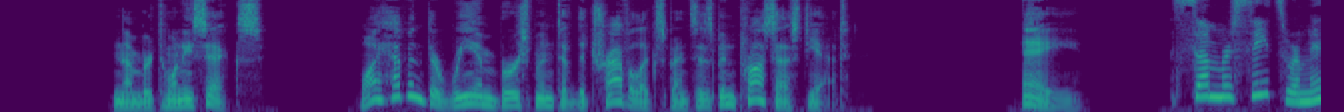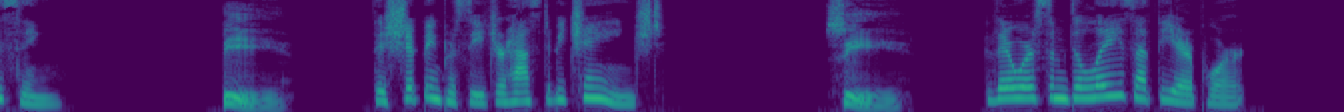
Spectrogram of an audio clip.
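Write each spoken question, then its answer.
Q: Why haven't the reimbursement of the travel expenses been processed yet?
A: A: Some receipts were missing.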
